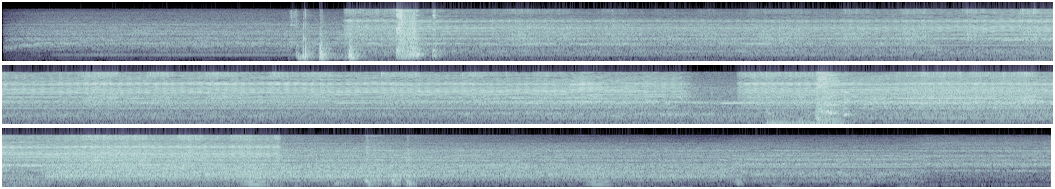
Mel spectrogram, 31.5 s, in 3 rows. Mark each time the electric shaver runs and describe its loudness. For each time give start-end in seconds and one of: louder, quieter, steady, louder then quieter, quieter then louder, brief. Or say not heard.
3.4-23.9 louder.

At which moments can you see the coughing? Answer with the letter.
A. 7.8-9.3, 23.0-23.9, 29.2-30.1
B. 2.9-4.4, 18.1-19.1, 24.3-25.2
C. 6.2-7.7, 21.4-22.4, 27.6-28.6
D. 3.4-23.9
B.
